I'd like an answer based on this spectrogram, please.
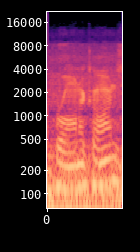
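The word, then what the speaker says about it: Peranakan: You get a lot of people from, they're called the Peronicons. They're the first people that were here. So that's pronounced Peronicon.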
